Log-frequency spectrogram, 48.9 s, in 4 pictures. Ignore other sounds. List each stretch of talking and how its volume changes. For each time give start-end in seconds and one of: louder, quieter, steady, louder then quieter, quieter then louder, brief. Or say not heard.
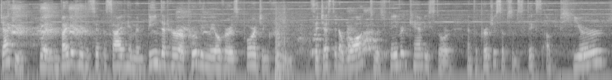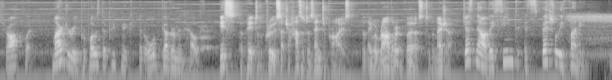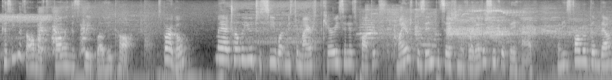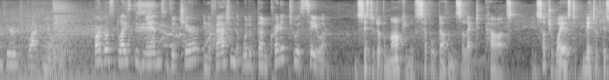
0.0-27.1 steady
27.7-28.2 brief
28.8-48.8 steady.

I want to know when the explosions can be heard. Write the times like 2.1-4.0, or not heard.
5.5-6.3, 27.3-27.8, 37.8-38.4.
